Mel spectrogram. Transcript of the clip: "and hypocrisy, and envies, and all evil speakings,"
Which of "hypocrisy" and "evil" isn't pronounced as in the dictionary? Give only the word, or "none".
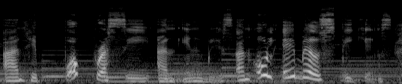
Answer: evil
